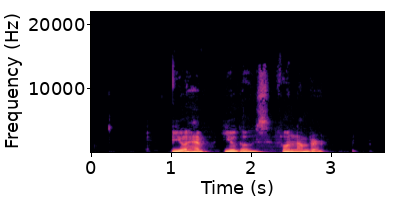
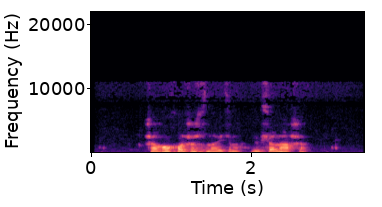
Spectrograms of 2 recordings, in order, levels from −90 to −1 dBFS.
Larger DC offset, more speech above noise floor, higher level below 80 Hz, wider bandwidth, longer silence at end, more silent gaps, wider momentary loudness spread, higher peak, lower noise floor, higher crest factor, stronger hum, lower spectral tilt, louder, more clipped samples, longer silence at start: neither; first, 52 dB vs 40 dB; second, -60 dBFS vs -54 dBFS; first, 13 kHz vs 11.5 kHz; about the same, 0.8 s vs 0.7 s; neither; second, 9 LU vs 13 LU; about the same, -8 dBFS vs -6 dBFS; first, -73 dBFS vs -62 dBFS; about the same, 16 dB vs 18 dB; neither; about the same, -8 dB/octave vs -8 dB/octave; about the same, -23 LUFS vs -23 LUFS; neither; first, 1 s vs 0.7 s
